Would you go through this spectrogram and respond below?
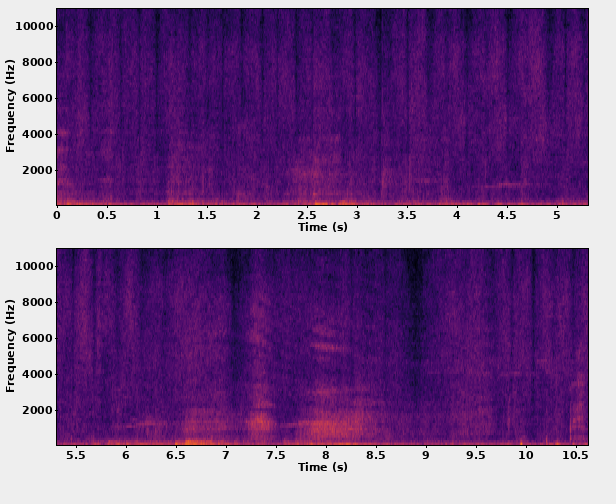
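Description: Writing being rubbed out on a board during a physics lecture: steady scrubbing strokes close by, repeated rhythmic rubbing with no voice over it.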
